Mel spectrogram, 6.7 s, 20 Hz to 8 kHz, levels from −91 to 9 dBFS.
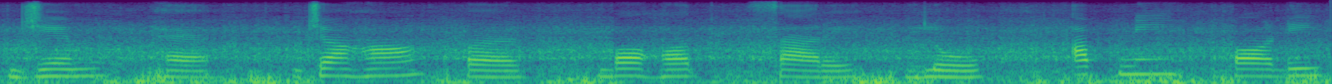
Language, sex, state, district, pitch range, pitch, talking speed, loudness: Hindi, female, Chandigarh, Chandigarh, 185-215 Hz, 200 Hz, 90 wpm, -16 LUFS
